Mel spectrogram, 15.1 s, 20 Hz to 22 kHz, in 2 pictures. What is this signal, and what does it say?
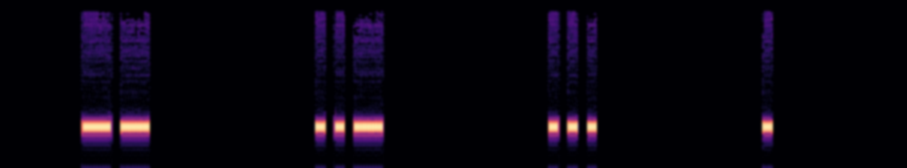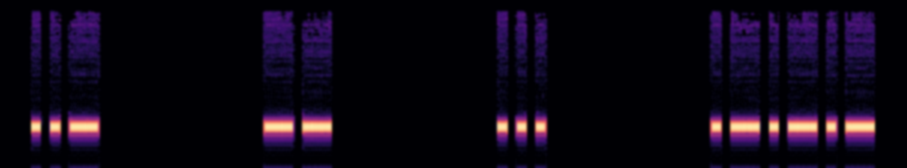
Morse code, heard as a keyed tone, about 15 wpm, spaced as for 5 wpm, 1000 Hz. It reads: MUSEUMS.
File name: qotdfiles / 5wpm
